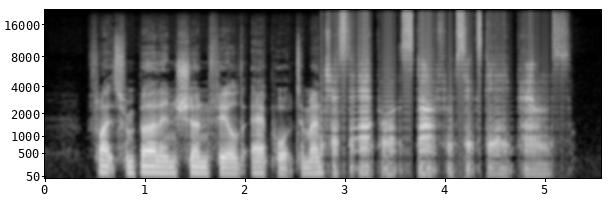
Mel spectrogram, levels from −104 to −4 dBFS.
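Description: From 2.74 to 5.25 s, planar audio read as interleaved plays each 2.67 ms block's channels in turn at double speed, producing a robotic 375 Hz buzz.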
